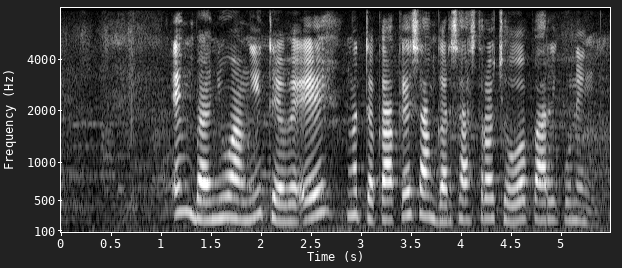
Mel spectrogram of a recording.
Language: Javanese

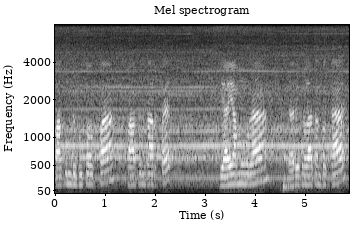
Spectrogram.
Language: Indonesian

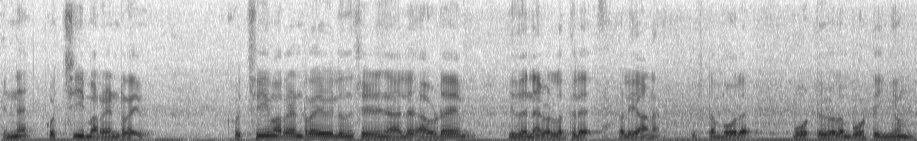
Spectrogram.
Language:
Malayalam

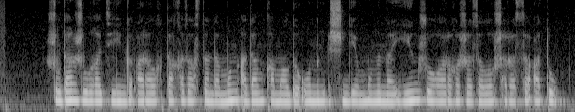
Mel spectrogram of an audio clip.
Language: Kazakh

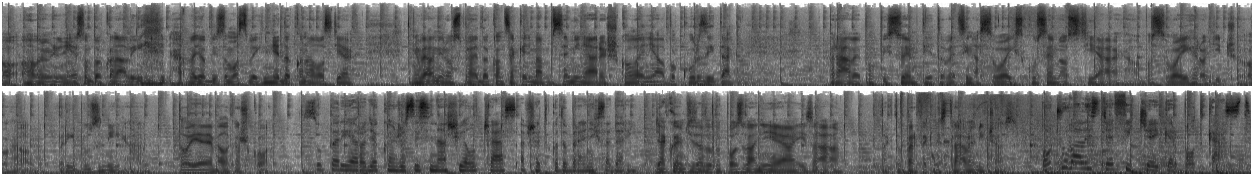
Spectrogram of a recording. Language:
Slovak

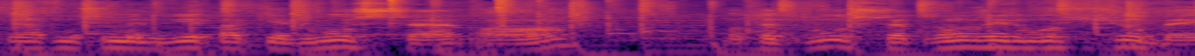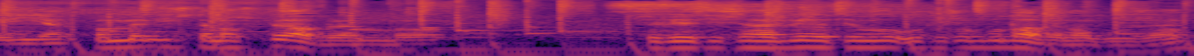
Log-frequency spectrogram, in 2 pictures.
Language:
Polish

